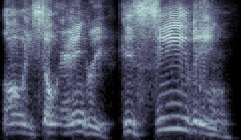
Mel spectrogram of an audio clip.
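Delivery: high, drawn-out mimicry of critics; mocking accusers. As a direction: imitate scandalized onlookers, stretching the last word. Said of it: "other people going".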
